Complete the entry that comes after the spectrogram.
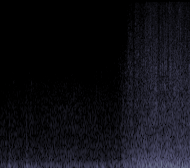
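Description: A video game explosion arrives a little late: low rumbling builds, then a broad, loud roaring blast swells in and sustains to the end.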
